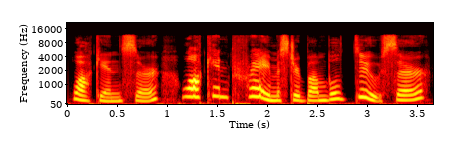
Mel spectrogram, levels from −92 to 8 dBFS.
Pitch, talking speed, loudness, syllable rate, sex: 270 Hz, 165 wpm, -20 LUFS, 3.7 syllables/s, female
